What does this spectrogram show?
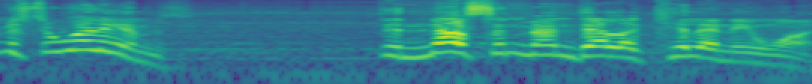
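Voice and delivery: put-on heavy Nigerian accent, very loud and high. Retell a Baptist minister questioning you at the door, in Mister Akano's thick Nigerian accent. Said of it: "He has a thick Nigerian accent".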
